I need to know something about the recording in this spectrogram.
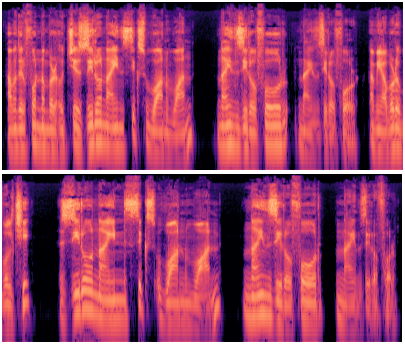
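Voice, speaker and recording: Male radio host, lower register, reflective and articulate, some English mixed in, dry studio sound. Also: a little fast, no echo. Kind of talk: radio show introduction and interviewing.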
